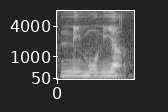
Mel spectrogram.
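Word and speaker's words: pneumonia: पर सातवें नंबर पर निमोनिया ठीक है क्या निमोनिया या जिसे कहा जाता है इंग्लिश में कहा जाता है निमोनिया ठीक है निमोनिया पी जो है साइलेंट रहता है याद रखिए ठीक है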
